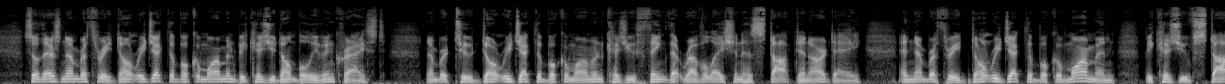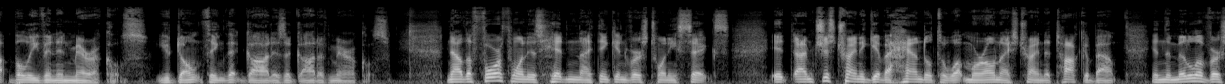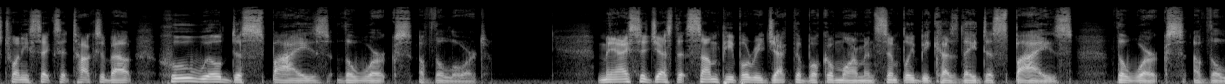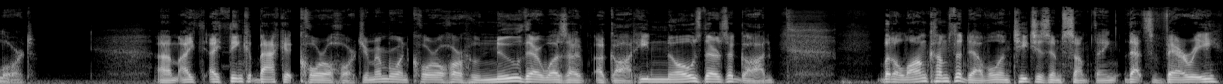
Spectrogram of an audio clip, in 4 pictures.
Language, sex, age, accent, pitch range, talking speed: English, male, 40-59, American, 95-120 Hz, 190 wpm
